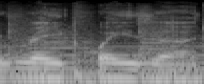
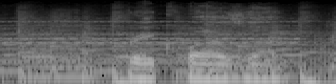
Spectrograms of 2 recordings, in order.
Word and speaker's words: Rayquaza: and i yeah i'm pretty sure it should be rayquaza just based on how it's spelled and that's i believe how they say it in the anime but that's pretty shaky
